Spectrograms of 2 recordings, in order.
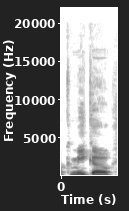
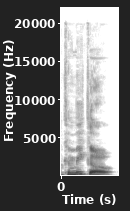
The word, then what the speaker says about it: Comico: about Johnny Quest, which he was doing for Comico, and right. he clearly calls them Comico, and because I've heard people pronounce it both ways, and I wanted to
